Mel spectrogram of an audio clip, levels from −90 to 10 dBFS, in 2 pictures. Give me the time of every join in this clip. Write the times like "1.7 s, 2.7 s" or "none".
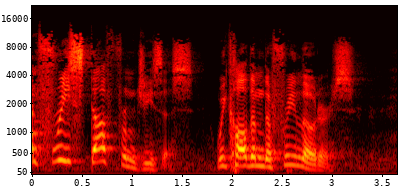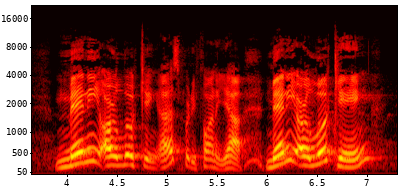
1.7 s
